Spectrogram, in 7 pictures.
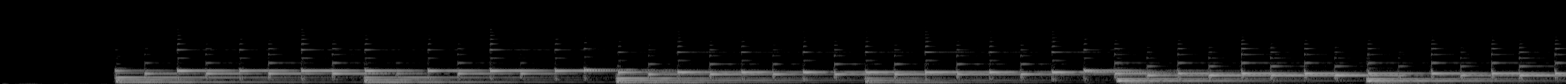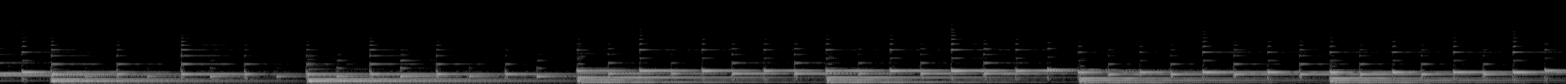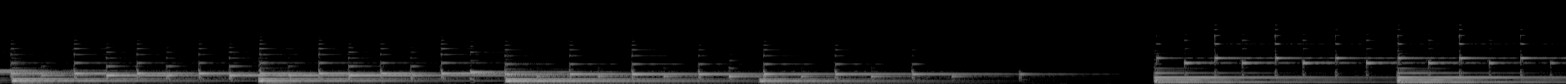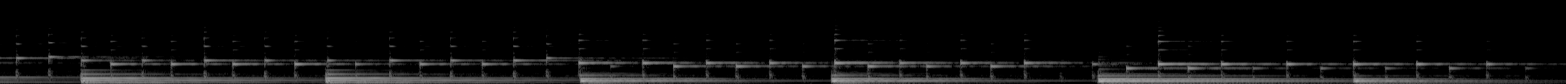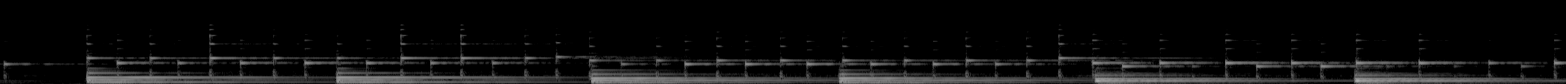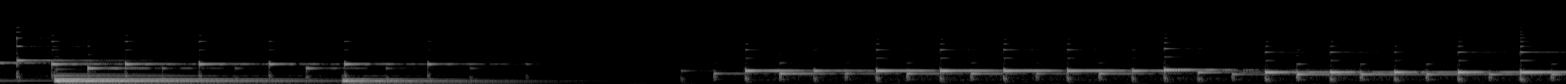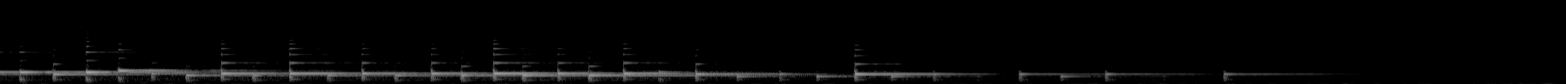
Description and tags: relaxation music #37
Relaxation Music for multiple purposes created by using a synthesizer and recorded with Magix studio.
repetative, harp, meditative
